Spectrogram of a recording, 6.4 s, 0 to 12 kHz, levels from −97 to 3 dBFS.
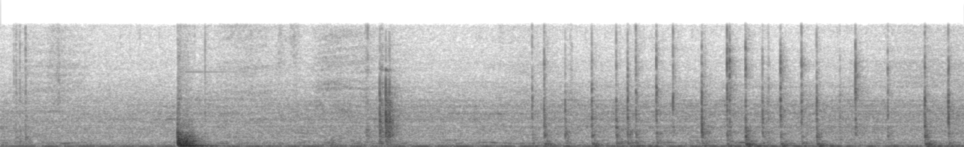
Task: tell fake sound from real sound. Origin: real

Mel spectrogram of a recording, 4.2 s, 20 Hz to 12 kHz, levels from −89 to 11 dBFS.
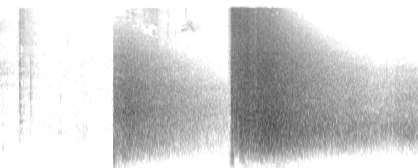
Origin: real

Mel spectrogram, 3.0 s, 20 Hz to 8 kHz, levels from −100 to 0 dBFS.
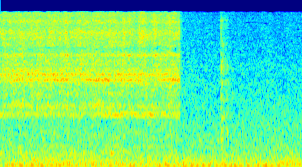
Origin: fake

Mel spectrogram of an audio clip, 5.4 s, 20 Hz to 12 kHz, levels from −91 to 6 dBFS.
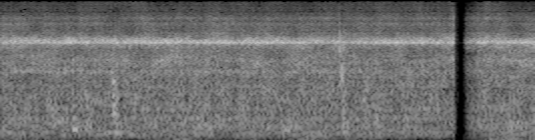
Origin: fake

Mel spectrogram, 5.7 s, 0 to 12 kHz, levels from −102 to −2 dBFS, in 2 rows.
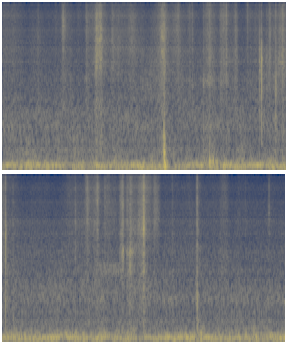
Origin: fake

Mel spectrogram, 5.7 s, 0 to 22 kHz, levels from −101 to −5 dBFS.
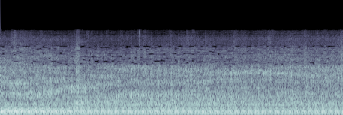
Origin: real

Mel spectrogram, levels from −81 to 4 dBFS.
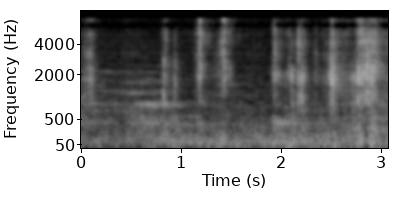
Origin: fake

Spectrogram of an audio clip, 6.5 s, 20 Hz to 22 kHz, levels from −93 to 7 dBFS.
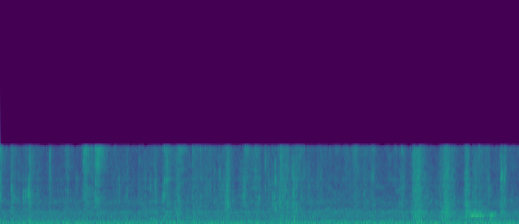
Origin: fake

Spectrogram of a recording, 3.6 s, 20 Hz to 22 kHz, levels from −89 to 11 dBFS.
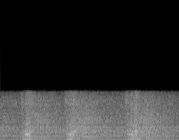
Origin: real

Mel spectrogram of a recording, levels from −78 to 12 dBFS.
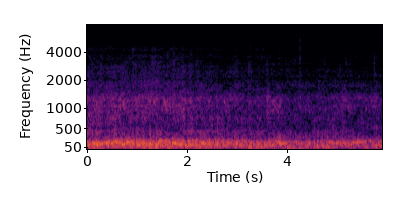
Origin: fake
